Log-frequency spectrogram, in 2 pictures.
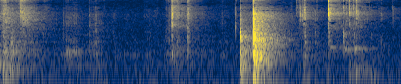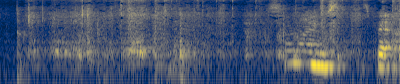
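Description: Cardboard and sticky tape being handled as a card box is taped together: scattered rustles and short scrapes, the loudest about two and a half seconds in.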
